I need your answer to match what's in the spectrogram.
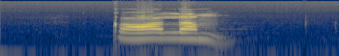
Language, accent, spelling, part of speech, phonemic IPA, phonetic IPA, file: Tamil, India, காலம், noun, /kɑːlɐm/, [käːlɐm], Ta-காலம்.ogg
- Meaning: 1. time 2. season 3. tense 4. time of death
